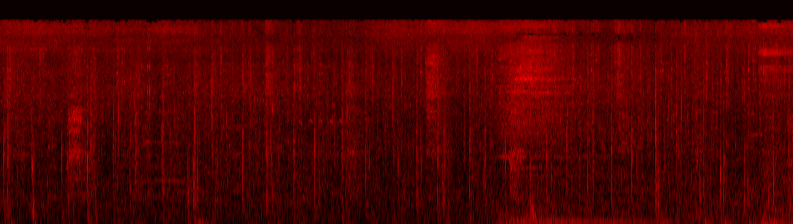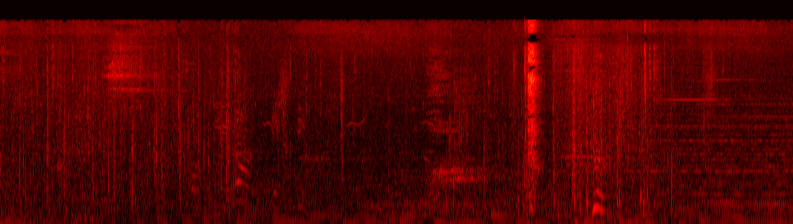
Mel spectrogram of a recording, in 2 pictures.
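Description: Footsteps run quickly over stone paving.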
